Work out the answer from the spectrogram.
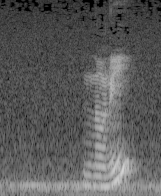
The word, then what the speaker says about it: noni: Okay, the third one is where there is no emphasis at all. It's, how do you say a word without any emphasis?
